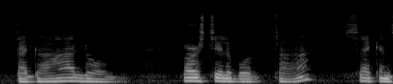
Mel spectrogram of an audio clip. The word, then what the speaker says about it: Tagalog: know how to pronounce tagalog first board sa second syllable ga third syllable log the accent or the stress is in the second syllable so we say this tagalog tagalog intensifiers in tagalog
